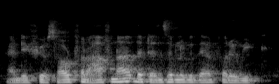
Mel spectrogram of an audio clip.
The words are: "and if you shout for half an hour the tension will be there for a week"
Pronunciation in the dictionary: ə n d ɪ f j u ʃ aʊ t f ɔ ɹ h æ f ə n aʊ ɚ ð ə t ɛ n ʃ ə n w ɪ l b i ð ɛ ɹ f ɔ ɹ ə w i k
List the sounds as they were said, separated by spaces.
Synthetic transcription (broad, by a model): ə n d ɪ f j u s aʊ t f ɔ ɹ h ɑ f ə n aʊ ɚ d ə t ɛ n s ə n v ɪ l b i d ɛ ɹ f ɔ ɹ ə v i k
